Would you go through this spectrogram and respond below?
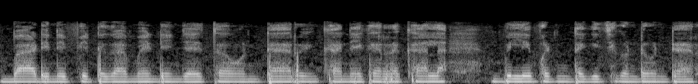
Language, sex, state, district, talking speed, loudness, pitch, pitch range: Telugu, male, Andhra Pradesh, Chittoor, 75 wpm, -17 LUFS, 125 Hz, 125-130 Hz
